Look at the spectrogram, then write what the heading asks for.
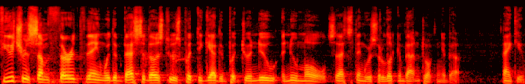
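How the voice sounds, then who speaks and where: Very fast pace marks this speaker with an American accent. The intonation is lively. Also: man, medium pitch for a man. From New York. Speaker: university administrator, panelist. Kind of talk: panel presentation.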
